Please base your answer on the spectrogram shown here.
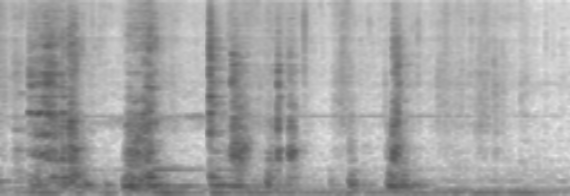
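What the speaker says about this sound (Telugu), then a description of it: "తర్వాత ఒక స్పూన్ వేసి కరివేపాకు మునగాకు వేసాను" Curry leaves and drumstick leaves fry in a spoon of hot oil, a steady close sizzle broken by repeated stirring scrapes against the pan, with no talking.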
